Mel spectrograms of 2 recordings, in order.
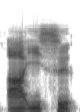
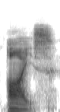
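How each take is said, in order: First: Said Korean-style with an extra final vowel. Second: Said English-style with no extra final vowel. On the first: The speaker calls it wrong. "아이스 아니고요" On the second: The speaker calls it right. "ice 이렇게 읽습니다"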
